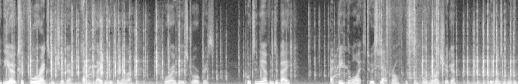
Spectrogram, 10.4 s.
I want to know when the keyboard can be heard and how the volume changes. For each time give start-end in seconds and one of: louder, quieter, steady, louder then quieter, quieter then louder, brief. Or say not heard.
0.0-7.0 quieter
8.3-10.3 brief.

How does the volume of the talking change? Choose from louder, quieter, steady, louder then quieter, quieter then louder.
quieter.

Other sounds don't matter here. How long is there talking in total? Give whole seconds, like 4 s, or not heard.
10 s.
